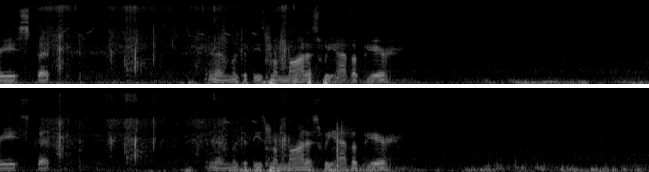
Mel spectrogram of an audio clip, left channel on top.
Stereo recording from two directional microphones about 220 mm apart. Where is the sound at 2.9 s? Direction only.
10° left (ahead or behind).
